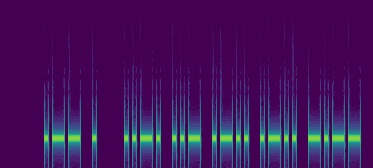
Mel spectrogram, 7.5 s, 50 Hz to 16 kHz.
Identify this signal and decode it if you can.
Morse code, heard as a keyed tone, about 15 wpm, 700 Hz. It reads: WE FULLY
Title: Sentences from Top 1300 Words 15wpm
